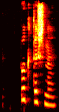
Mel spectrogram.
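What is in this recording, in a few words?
"пыктыштны", Komi, female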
